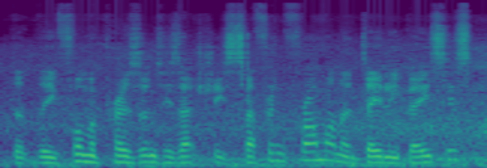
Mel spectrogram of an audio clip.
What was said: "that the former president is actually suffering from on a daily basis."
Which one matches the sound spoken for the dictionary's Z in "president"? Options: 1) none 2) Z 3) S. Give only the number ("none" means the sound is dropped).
2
